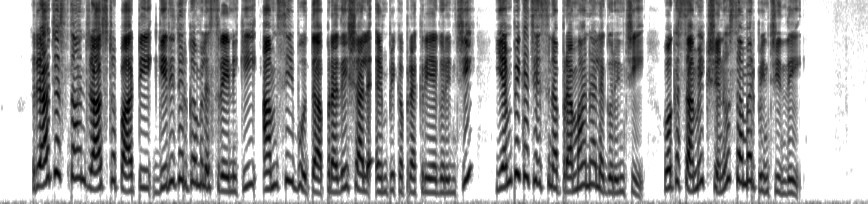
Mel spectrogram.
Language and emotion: Telugu, neutral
